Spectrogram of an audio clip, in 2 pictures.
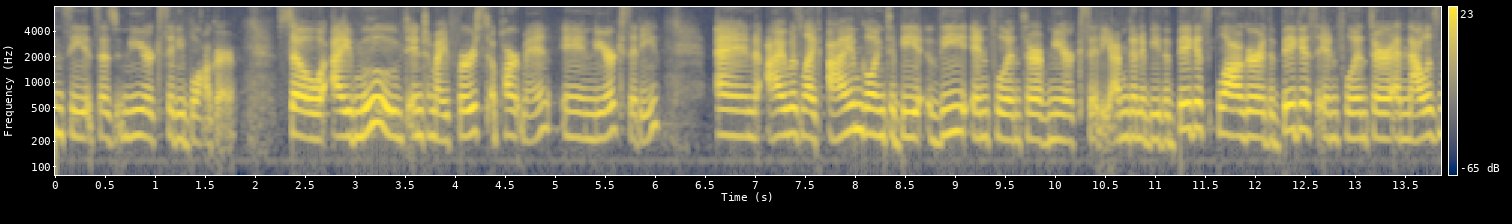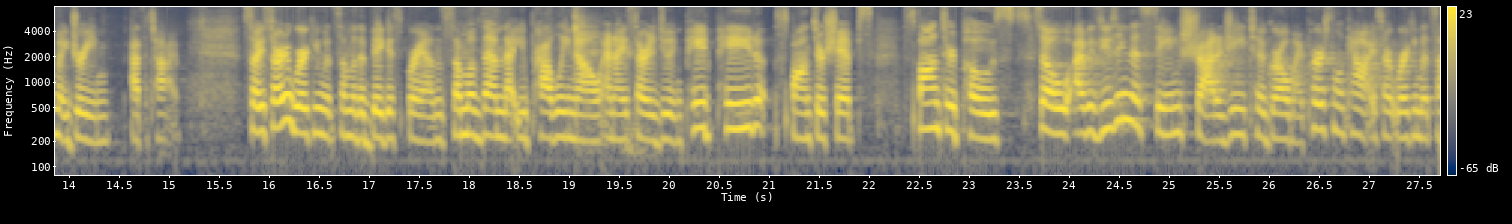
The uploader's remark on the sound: I'm sharing a behind the scenes look at the keynote I gave to a room full of 6, 7, and 8 figure entrepreneurs in Whitefish, Montana.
